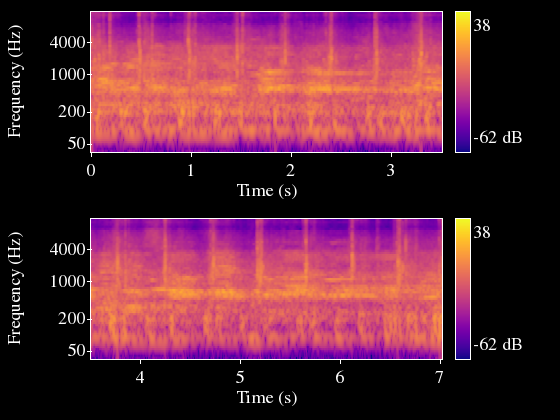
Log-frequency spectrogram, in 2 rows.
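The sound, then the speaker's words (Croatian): About ten thousand home-side football supporters sing in Maksimir stadium after a win, a dense, loud wall of chanting voices broken by sharp rhythmic beats throughout. “10.000 Dinamovih navijača zapjevalo je modrima.”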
